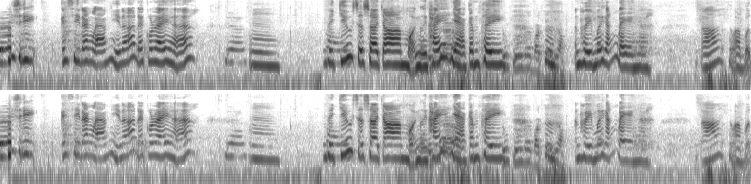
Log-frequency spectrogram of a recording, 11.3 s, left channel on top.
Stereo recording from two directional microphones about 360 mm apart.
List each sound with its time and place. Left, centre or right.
0.2 s a woman's voice: centre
